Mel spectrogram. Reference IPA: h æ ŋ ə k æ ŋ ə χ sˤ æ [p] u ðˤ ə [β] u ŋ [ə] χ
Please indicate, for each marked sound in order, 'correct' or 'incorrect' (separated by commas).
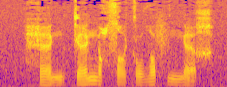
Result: incorrect, incorrect, incorrect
